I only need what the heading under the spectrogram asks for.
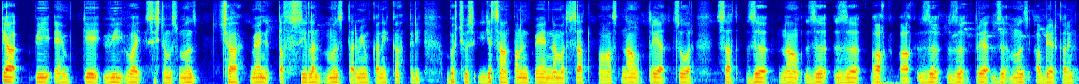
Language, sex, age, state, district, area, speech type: Kashmiri, male, 18-30, Jammu and Kashmir, Ganderbal, rural, read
